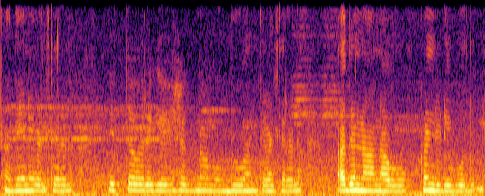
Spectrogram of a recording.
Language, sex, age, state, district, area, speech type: Kannada, female, 18-30, Karnataka, Chitradurga, rural, spontaneous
